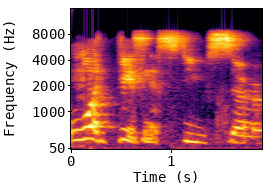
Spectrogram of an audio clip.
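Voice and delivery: slow, menacing, threatening hobgoblin monster-king voice. Voicing a hobgoblin on a throne questioning a player: menacing hobgoblin voice. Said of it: "I'm getting pointed at menacingly".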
